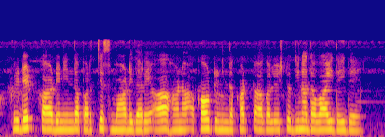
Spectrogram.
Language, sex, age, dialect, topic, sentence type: Kannada, female, 18-24, Coastal/Dakshin, banking, question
